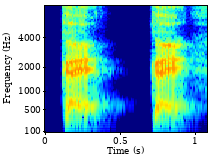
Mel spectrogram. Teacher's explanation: जो अपना consonant sound है वो सॉफ्ट पैलेट को टच करेगा, और कहां पर, back of the tongue touch करेगा आपका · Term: वेलर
